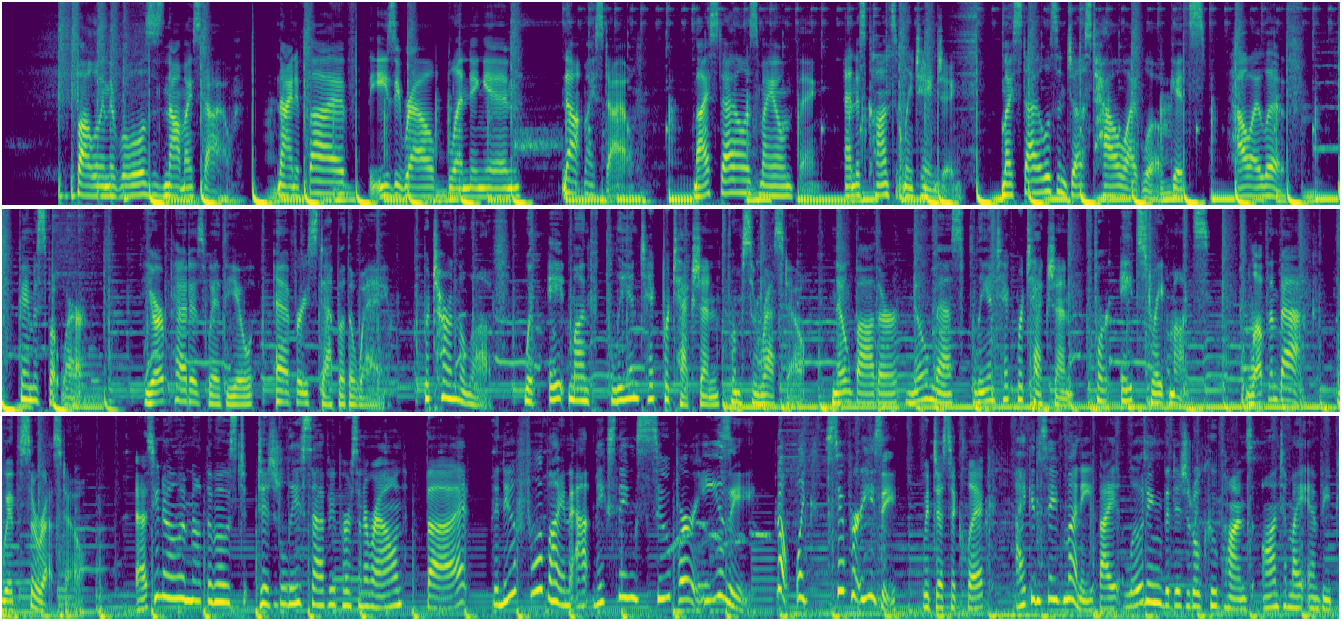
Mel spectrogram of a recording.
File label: commercial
